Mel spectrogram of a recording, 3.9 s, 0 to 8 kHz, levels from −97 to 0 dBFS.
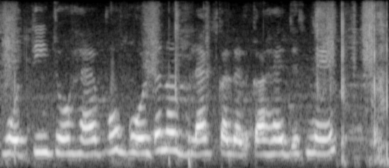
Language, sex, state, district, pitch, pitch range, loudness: Hindi, female, Bihar, Katihar, 265 Hz, 255-285 Hz, -14 LUFS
